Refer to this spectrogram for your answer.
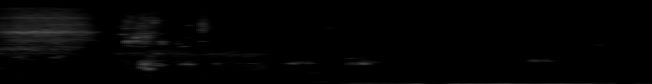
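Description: A brief fizzy hiss gives way to soft, irregular glugs and drips as NWT Brewing Co. beer pours from a growler jug, quiet with no talking.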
